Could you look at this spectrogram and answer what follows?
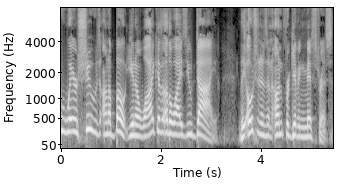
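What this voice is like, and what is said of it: Usual voice. Nothing is said of it.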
